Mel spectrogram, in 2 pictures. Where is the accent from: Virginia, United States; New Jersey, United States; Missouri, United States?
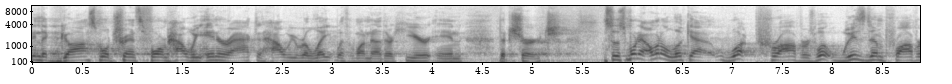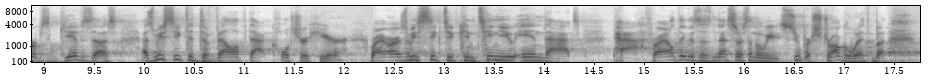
Missouri, United States; Kansas City; now in Falls City, United States; I'm not from Falls City originally, I'm from Kansas City.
